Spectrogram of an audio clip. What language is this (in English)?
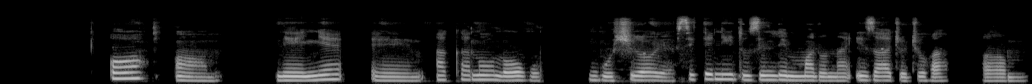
Igbo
